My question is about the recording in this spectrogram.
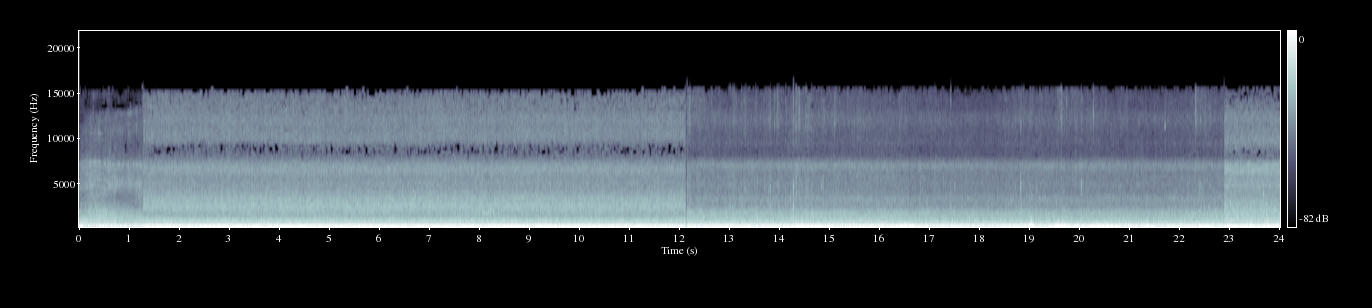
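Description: Steady low rumble and hiss of wind buffeting the microphone in a snowstorm, with abrupt changes in tone about a second in, halfway through and near the end.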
